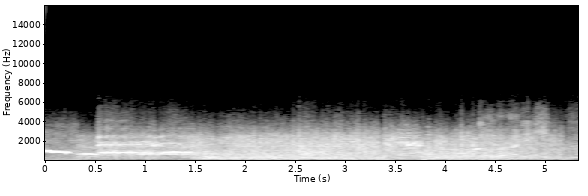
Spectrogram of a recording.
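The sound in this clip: Car tires skidding as the car is about to crash, in a Spanish-dubbed 1936 comedy scene: a loud, harsh screech that lasts several seconds, with voices shouting over it.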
